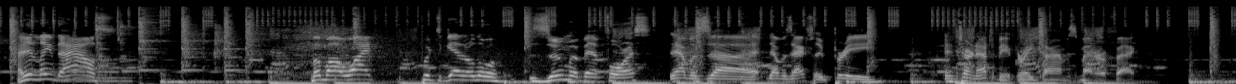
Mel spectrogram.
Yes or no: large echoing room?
no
